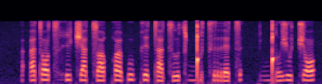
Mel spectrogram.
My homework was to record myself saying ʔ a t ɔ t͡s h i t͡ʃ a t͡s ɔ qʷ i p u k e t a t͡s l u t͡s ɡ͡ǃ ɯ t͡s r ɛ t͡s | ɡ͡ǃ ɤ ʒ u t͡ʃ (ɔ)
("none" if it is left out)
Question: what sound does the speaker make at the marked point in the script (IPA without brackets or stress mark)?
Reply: ɔ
